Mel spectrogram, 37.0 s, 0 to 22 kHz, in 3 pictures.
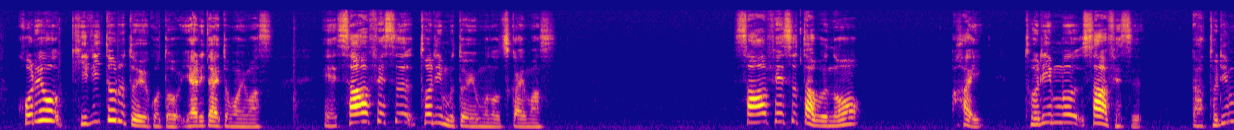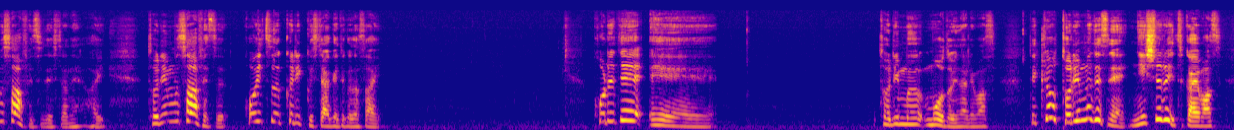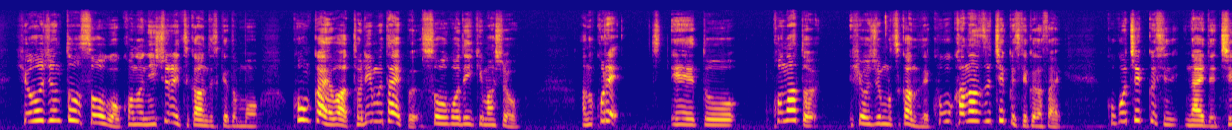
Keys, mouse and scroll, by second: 1.9 click, 7.8 click, 14.9 click, 19.7-22.5 drag, 28.7 click.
